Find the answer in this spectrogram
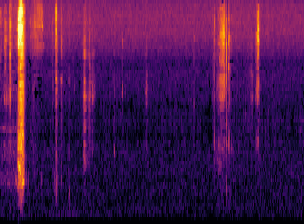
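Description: Quiet handling of craft materials on a tabletop: a short, sharp sound about half a second in, a few faint clicks, then a brief scratchy rustle and a click near the end.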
